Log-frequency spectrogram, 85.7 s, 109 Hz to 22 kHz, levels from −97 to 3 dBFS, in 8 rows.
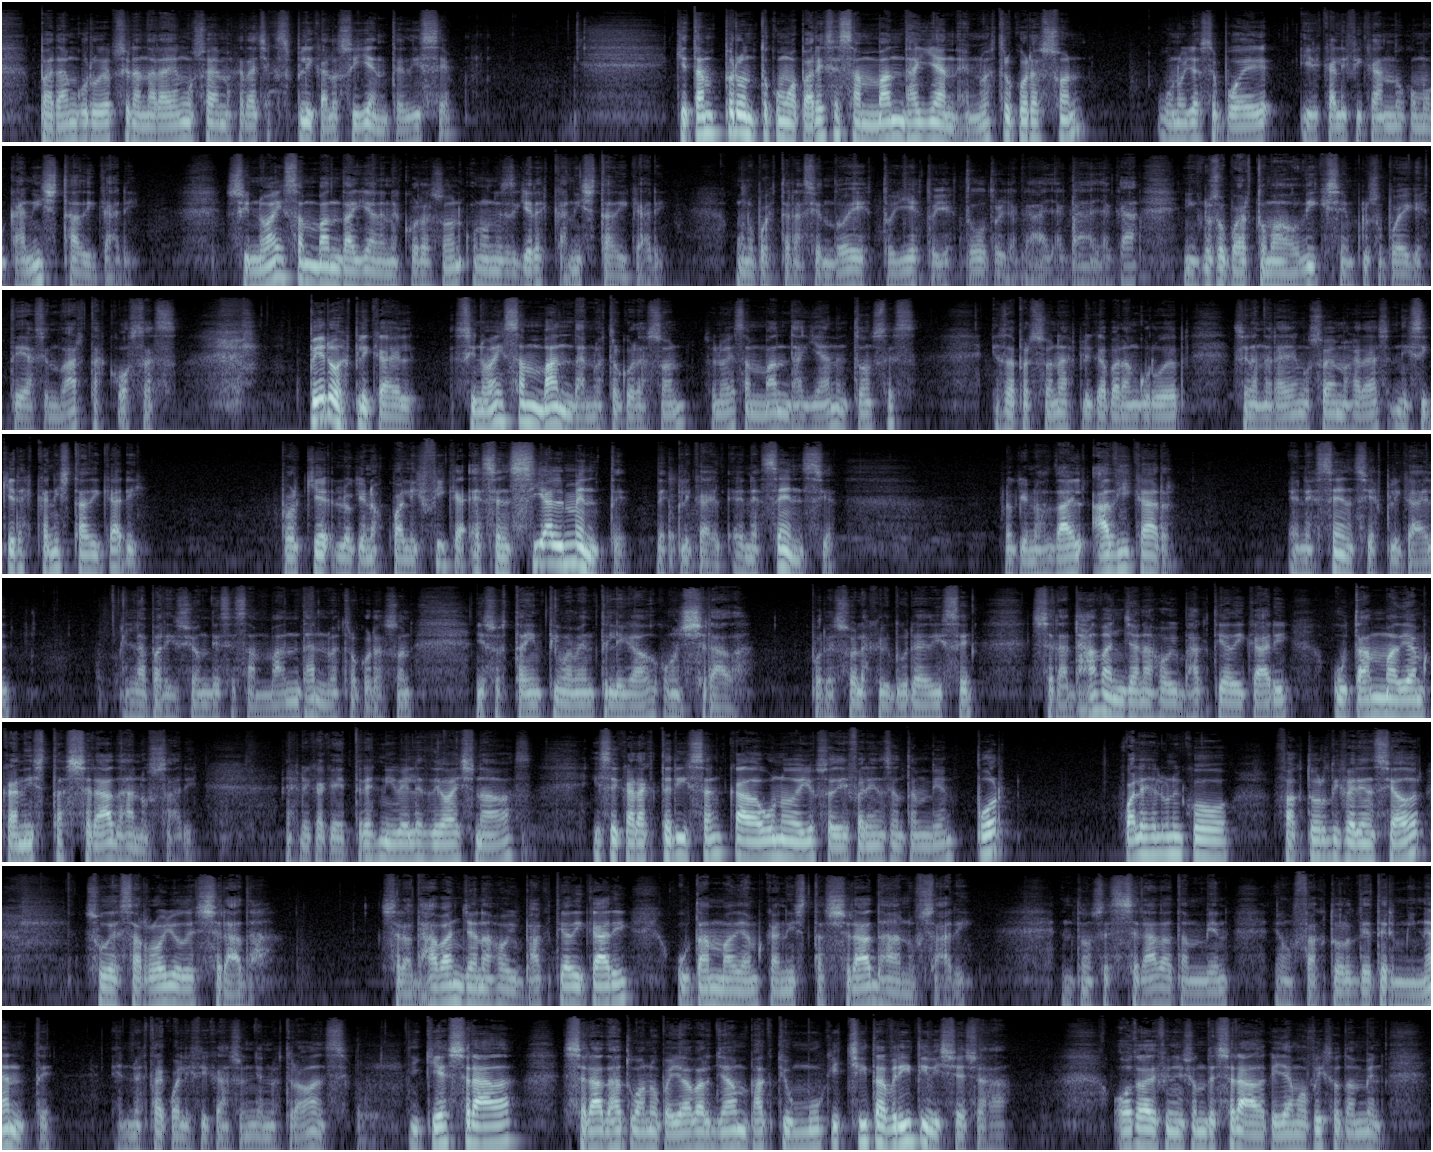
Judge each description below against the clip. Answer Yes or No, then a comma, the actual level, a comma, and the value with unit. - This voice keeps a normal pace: Yes, average, 150 wpm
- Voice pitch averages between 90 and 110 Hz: Yes, low, 105 Hz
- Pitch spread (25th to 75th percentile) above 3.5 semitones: No, average, 3.0 semitones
